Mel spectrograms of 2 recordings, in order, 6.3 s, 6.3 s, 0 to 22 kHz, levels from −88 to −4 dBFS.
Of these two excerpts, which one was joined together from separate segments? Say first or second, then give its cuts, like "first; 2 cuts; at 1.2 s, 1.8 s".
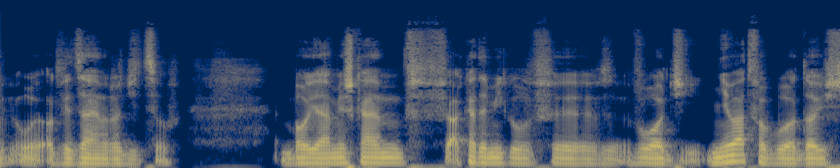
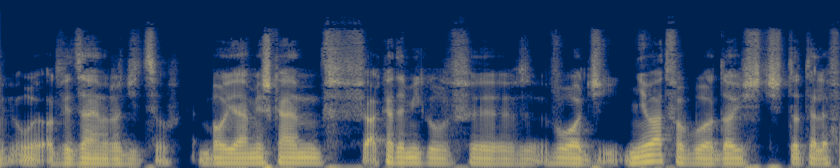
second; 1 cut; at 1.4 s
